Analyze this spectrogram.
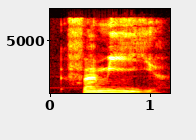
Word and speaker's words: famille: As a general rule, this is pronounced E. So the sound E, and then with a little Y sound at the end, E, as in famille, fille.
